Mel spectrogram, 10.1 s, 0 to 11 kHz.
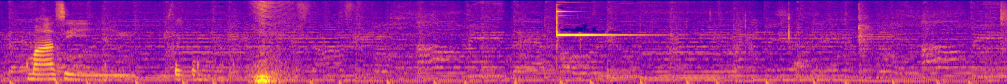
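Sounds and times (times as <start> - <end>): light background music: 0.0 - 10.0
bright ding: 5.6 - 6.7.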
